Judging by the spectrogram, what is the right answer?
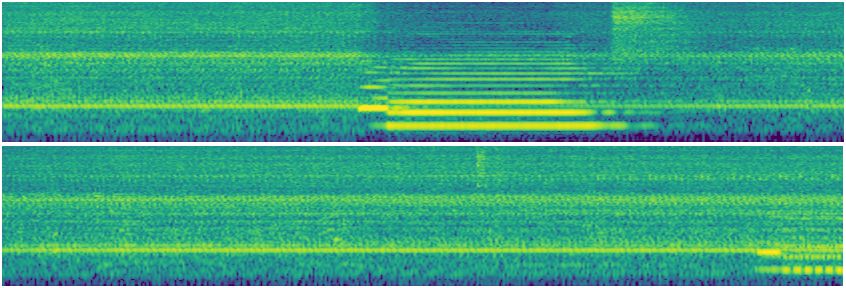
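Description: Air horn of an Eastern Railway EMU local train sounding for departure: one loud blast about three seconds in, lasting nearly two seconds, and a second, fluttering blast starting near the end. Under both runs a steady whine from the standing train.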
